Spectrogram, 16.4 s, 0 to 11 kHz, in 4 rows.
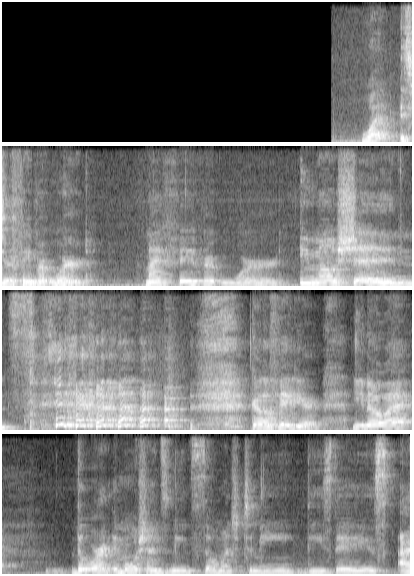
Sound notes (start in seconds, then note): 8.5 laughing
